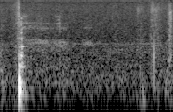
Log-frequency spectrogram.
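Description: Handling noise: one sharp click about a quarter of a second in, then quiet room tone with a faint tick near the end.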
